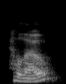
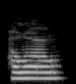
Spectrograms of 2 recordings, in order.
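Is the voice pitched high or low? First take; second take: low; high. First: It is said low, on the out breath. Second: It is said high, on the in breath.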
